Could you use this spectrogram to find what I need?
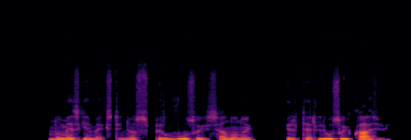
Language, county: Lithuanian, Kaunas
